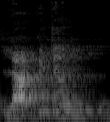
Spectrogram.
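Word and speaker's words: L'Hôpital: we're discussing about latitude no spelling of the same hospital whatever but it will pronounce it as lapital rule laptop all the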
